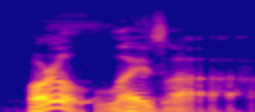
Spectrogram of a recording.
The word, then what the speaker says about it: Fortaleza: Fortaleza.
